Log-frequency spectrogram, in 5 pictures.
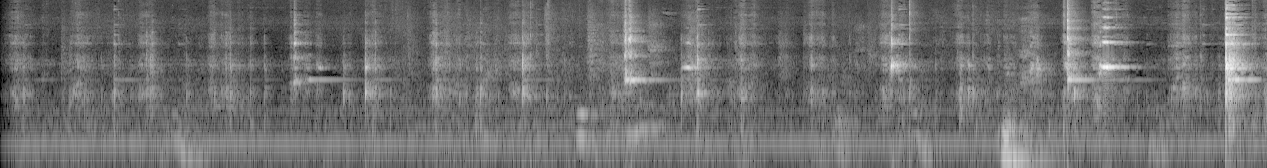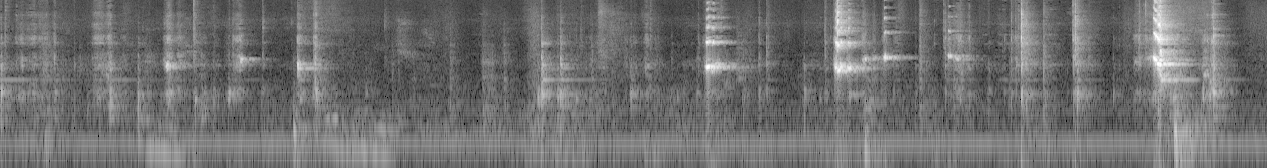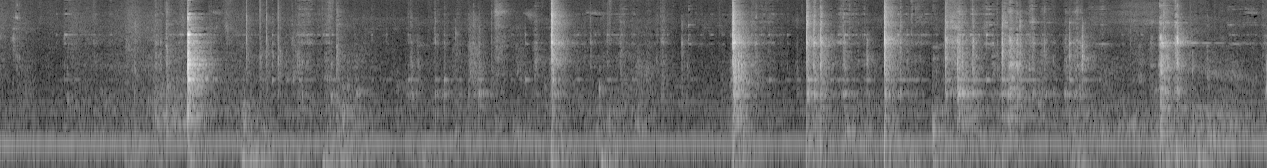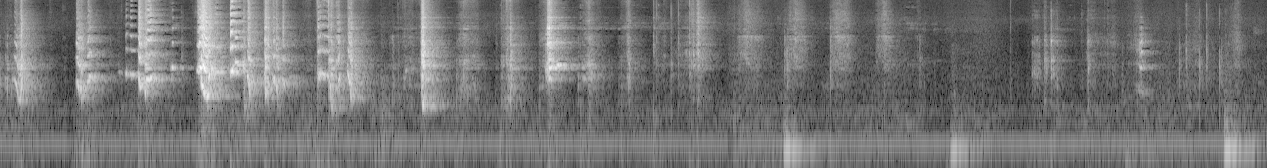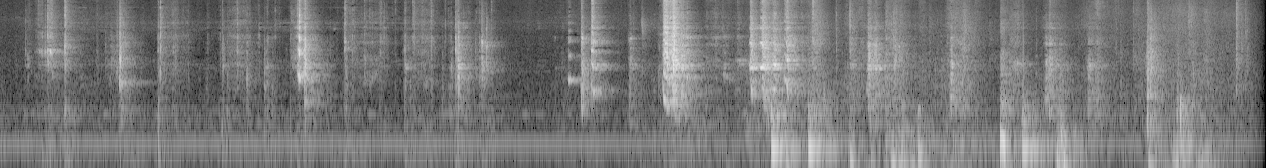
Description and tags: domestic foley changing light bulbs at home
a person is replacing a dead light bulbs in a chandelier
squeaks and screw-in sounds
bulb, chandelier, domestic, fix, light-bulb, repair, replacing, screw, squeak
